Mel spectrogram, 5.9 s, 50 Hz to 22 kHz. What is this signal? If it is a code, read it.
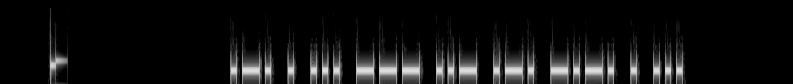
Morse code, heard as a keyed tone, about 28 wpm, 700 Hz. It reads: RESOURCES
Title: ES:S Suffix - Top 100 Words with Base Words 28wpm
